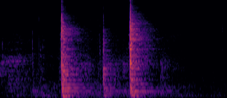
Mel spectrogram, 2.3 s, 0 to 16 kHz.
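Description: Two sharp plastic clicks about 0.7 s apart, each with a brief ringing tail, as a whiteboard marker's cap is worked on and off.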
